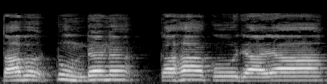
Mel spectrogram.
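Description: High, flat man chanting very slowly. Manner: measured, even, word-by-word chant. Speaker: student reciting scripture. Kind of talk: slow chanted recitation.

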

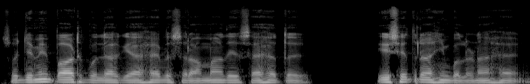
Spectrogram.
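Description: Man, recitation teacher; steady low voice, flat and very slow, deliberate diction. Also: no echo, clean studio sound. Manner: measured, deliberate, carefully enunciated. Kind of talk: slow chanted recitation with spoken pronunciation notes.

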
